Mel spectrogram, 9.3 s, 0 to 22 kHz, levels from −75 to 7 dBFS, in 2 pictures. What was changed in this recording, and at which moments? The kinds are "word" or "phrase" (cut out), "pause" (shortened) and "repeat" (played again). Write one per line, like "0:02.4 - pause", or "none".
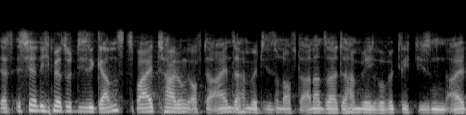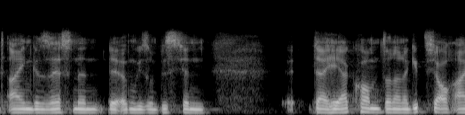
0:01.2 - word
0:02.3 - word
0:02.7 - word
0:03.7 - word
0:05.7 - word
0:07.8 - word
